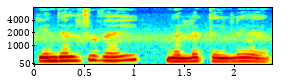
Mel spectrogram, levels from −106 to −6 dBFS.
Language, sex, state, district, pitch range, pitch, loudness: Wancho, female, Arunachal Pradesh, Longding, 170-205 Hz, 185 Hz, -13 LUFS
